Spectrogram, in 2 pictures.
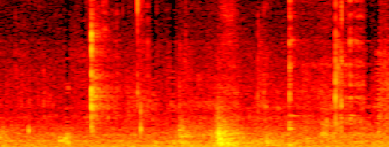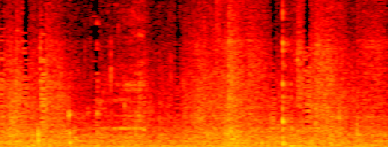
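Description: Close-up chewing and lip-smacking of a mouthful of macaroni and cheese: scattered soft wet clicks and smacks, a few louder ones in the first couple of seconds.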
